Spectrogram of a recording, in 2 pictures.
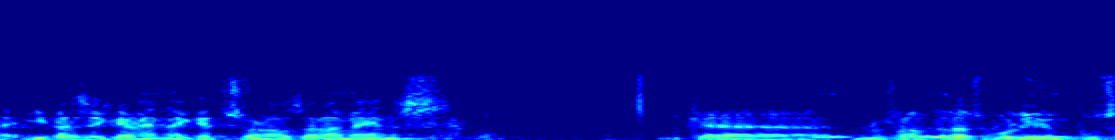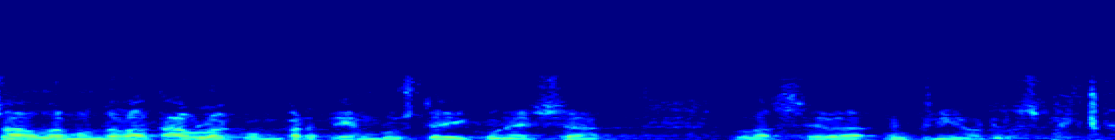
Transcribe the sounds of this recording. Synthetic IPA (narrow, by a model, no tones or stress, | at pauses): iβazikəmenəkɛsonəlˠzələmens | kənuzalˠt̪ɾəzβuliəmpuzaəlˠd̪əmund̪ələt̪awləkumpəɾt̪iəmbust̪ɛikunɛʃə | ləseβəupiniorəspɛ̥k̚t̪ə̥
